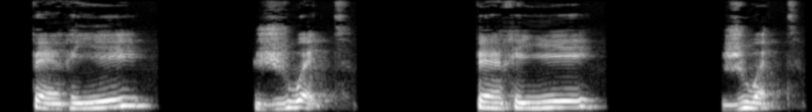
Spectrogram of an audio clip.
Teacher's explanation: you have to voice the T at the end.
